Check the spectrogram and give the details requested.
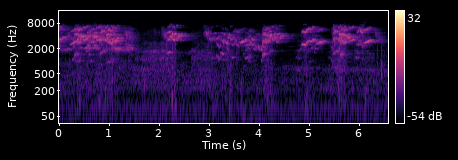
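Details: Rainbow lorikeets, several birds that have just moved in, calling with harsh, buzzy screeches in dense overlapping bursts of about a second each, broken by short pauses.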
